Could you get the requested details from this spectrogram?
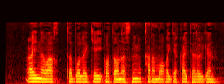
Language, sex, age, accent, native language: Uzbek, male, 19-29, Andijon, Uzbek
